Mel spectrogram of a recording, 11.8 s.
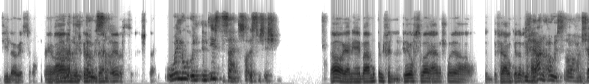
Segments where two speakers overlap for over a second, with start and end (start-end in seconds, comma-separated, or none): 1.2-2.4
